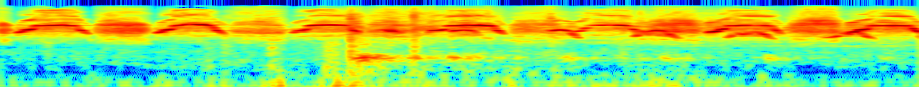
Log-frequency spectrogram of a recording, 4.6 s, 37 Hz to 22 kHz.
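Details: Black storks in Estonia on 07/04/2019, giving a loud greeting during preening and courtship: rapid series of arched, wheezy whistled notes, roughly 85 per minute, with a faint low rustle partway through.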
